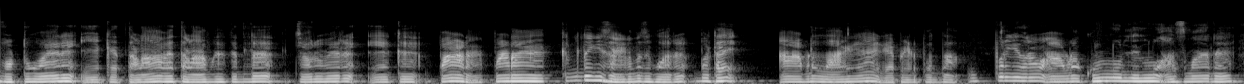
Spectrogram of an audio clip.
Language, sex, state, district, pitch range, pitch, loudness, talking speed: Marwari, male, Rajasthan, Nagaur, 120-145 Hz, 130 Hz, -16 LUFS, 150 wpm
